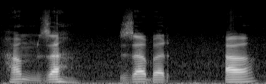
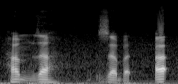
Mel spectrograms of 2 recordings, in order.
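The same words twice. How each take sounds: First: The final vowel has a medium length. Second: The final vowel is cut off abruptly. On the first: The speaker calls it right. "ना मैं खींच रहा हूं ना झटका दे रहा हूं, दरमियानी आवाज है" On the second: The speaker calls it wrong. "ये भी गलत है, क्योंकि हम झटका दे रहे हैं"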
